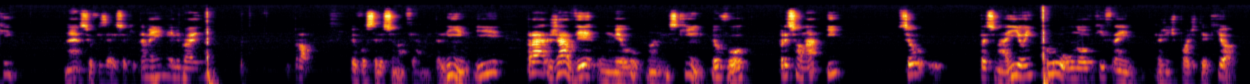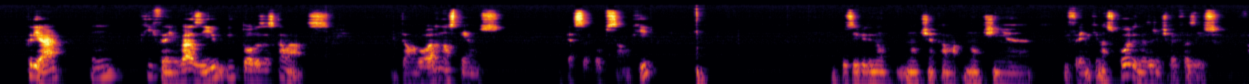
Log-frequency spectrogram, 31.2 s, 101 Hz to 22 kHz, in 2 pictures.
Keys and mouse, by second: 0.4 click, 0.8 click, 2.6 ctrl+z, 4.7 click, 13.0 i, 19.0 click, 21.5-22.6 ctrl+middle drag, 23.3 click, 24.3 i, 26.3 click, 27.8 click, 29.4 click, 30.0 click.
